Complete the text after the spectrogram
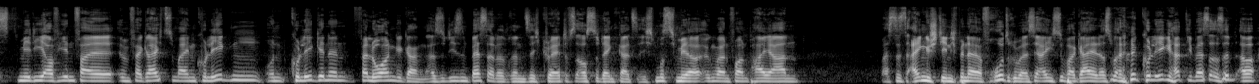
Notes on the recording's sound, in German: Live auf der OMR Bühne auf der OMR22.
